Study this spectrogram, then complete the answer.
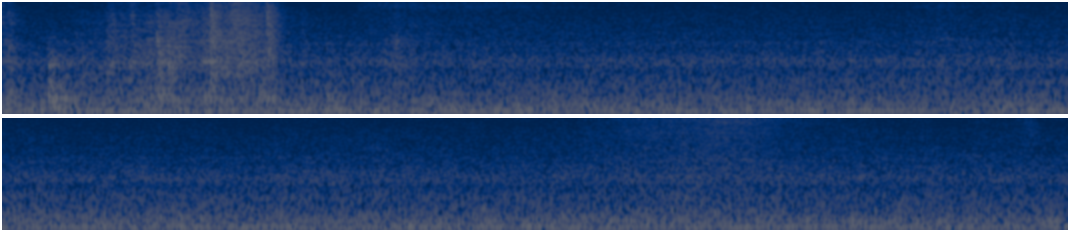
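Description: Clothing fabric rustles close by.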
